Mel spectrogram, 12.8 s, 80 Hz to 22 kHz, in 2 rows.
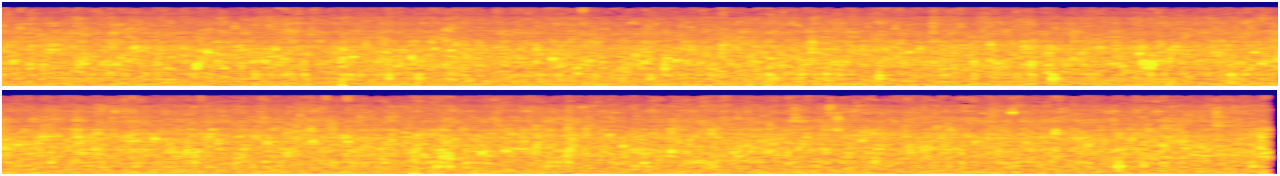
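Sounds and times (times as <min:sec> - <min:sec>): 
small mountain brook rushing across a hiking trail: 0:00.0 - 0:12.7.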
